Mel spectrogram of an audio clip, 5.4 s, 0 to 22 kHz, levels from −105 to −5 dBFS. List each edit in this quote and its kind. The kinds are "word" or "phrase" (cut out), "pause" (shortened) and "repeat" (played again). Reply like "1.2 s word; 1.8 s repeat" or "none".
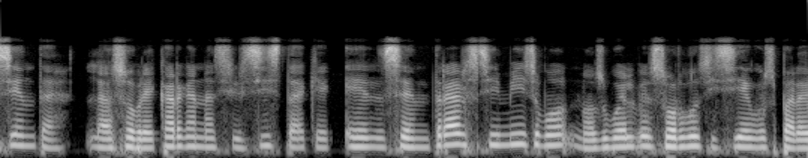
2.2 s word; 3.2 s word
